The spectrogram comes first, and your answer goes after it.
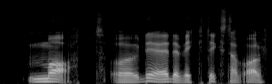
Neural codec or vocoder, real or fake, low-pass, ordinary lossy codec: vocoder, 44.1 kHz, 128 mel bands, Pupu-Vocoder; fake; 14.4 kHz; none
